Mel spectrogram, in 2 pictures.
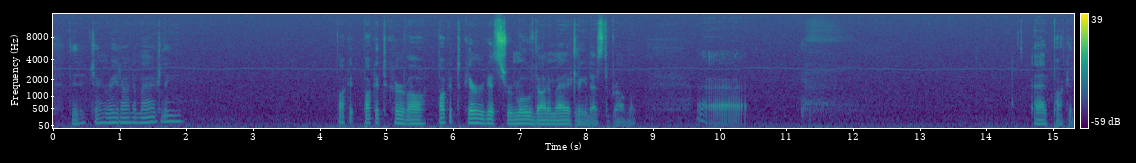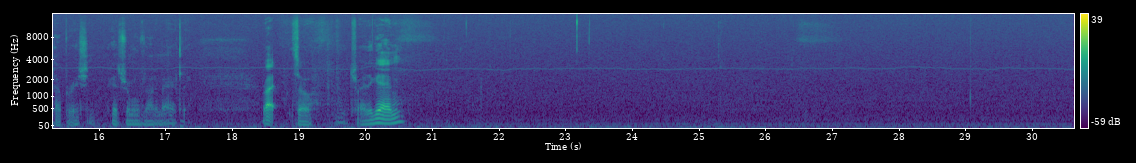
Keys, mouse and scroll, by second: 1.4-3.4 scroll down 7, 3.4-5.0 scroll down 1, 5.0 click, 5.5-7.5 scroll up 8, 8.1-9.2 drag, 11.3 click, 12.3-13.6 scroll down 3, 13.6-14.7 scroll down 2, 14.7 click, 15.7-17.1 scroll up 3, 17.1-30.6 drag, 17.1-19.5 scroll up 1.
